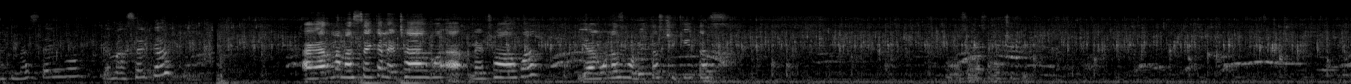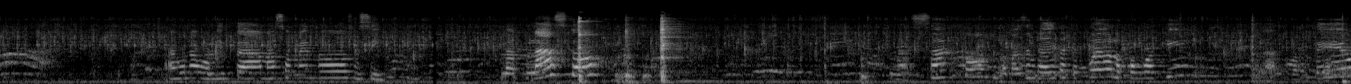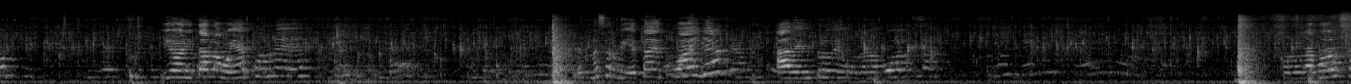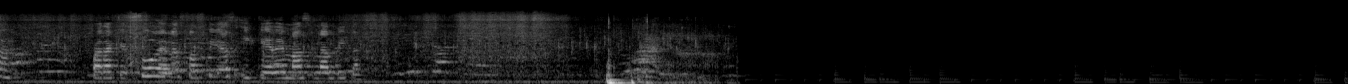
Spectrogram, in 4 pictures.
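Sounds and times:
plastic bag crinkling: 0:39.6 - 0:47.2
loud thump: 0:46.6 - 0:47.1.

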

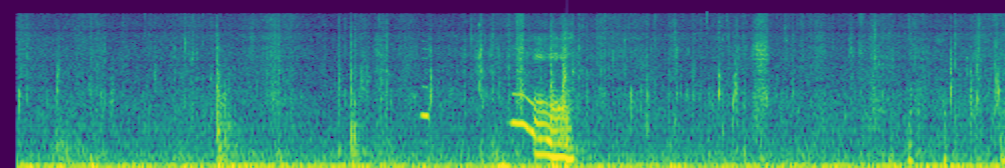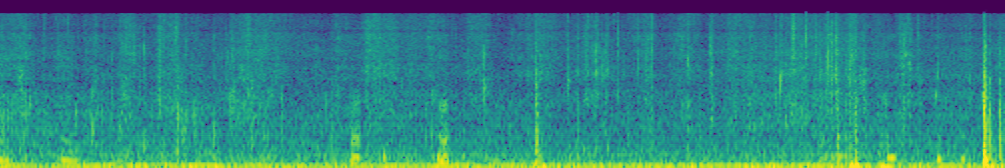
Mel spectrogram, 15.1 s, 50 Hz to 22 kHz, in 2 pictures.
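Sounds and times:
puppy whining yelp: 0:02.8 - 0:12.2.

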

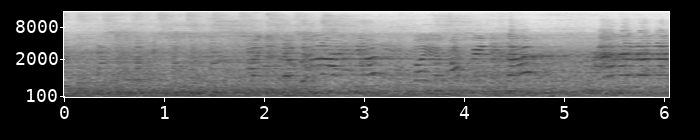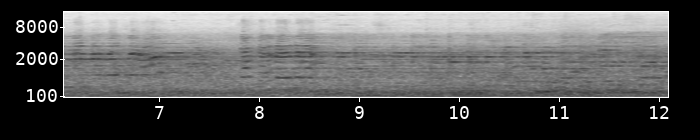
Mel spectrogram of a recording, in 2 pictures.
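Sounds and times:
busy background din: 0:00.0 - 0:12.0
voices: 0:00.0 - 0:12.0.

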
